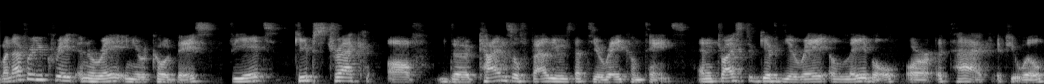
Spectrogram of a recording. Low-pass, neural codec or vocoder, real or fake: 7.2 kHz; none; real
